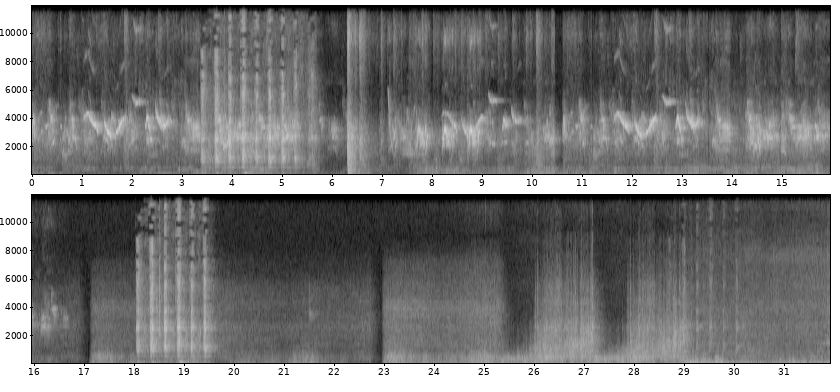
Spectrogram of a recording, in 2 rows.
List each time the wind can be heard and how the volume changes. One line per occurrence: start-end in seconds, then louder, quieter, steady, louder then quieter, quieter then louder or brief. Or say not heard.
7.5-31.8 louder.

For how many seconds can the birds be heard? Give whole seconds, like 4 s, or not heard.
17 s.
